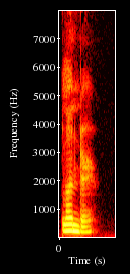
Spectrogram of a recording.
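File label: "blunder", American English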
